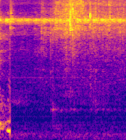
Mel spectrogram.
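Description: Broken wheat cutlets deep fry in hot oil with a steady, soft sizzling hiss, heard close and alone after a brief opening clack.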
